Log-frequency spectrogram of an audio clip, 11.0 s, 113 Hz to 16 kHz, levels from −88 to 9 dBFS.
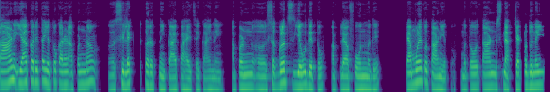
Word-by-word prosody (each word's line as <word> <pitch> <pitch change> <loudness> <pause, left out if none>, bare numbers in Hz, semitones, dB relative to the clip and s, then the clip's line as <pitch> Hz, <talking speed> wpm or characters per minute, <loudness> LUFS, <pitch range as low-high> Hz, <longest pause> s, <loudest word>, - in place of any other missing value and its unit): ताण 180 +4 +6
याकरिता 190 +1 +3
येतो, 185 -1 +1
कारण 170 -1 0
आपण 170 +2 -4
ना 195 +2 -1 0.3
अ, 140 +1 -8
सिलेक्ट 175 +1 0
करत 160 -3 0
नाही, 130 -2 -2
काय 125 -1 +1
पहायचंय 125 0 -4
काय 120 -1 -6
नाही. 115 -2 -9 0.2
आपण 145 +2 -1
अ, 135 -1 -4
सगळंच 180 +5 +4
येऊ 155 +1 +4
देतो 145 -2 0
आपल्या 135 0 -1
फोनमध्ये, 135 -1 -1 0.5
त्यामुळे 170 +6 +4
तो 190 - -1
ताण 135 -1 +2
येतो. 125 +2 -9
मग 135 0 -6
तो 145 0 -1
ताण 150 +1 +1
Snapchat 150 - +3
मधूनही 160 +1 +1
150 Hz, 165 wpm, -22 LUFS, 135-175 Hz, 0.5 s, ताण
